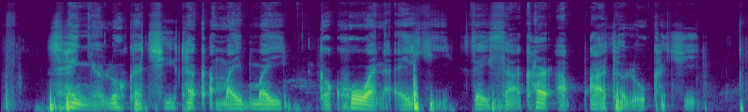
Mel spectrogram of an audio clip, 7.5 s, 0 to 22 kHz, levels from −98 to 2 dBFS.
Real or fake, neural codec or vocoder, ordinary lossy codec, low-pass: real; none; none; none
